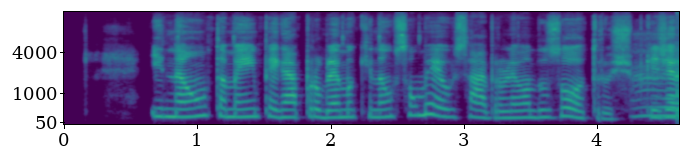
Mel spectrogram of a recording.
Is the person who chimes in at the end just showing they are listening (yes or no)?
no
